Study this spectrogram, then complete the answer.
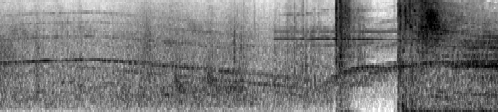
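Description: Wind rushes loudly past a falling body.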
